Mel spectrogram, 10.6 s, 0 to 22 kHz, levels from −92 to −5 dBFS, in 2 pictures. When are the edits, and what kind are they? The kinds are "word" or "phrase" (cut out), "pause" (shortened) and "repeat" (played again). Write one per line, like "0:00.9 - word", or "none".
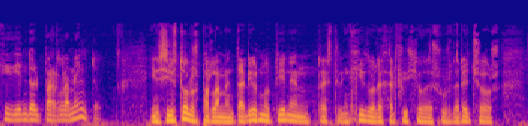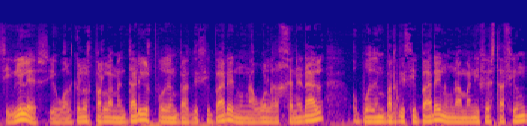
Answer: none

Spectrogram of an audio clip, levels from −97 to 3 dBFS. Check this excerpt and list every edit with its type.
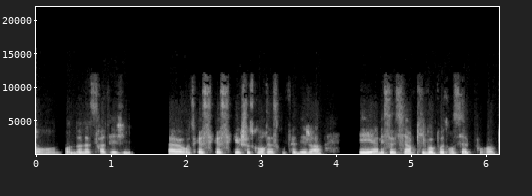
0:02.4 - repeat
0:03.1 - word
0:04.5 - word

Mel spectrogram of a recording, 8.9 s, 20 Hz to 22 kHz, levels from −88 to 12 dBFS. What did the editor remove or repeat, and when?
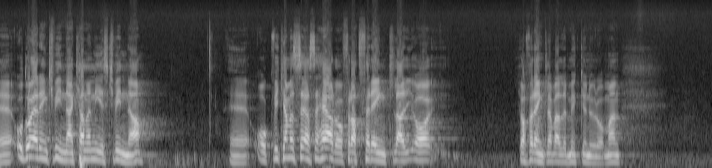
none

